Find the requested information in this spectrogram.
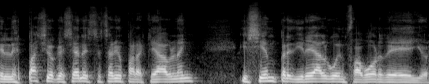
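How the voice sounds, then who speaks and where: Dark and mellow, this man's voice sits at a medium pitch. Its pitch variation is ordinary. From Ecuador, Esmeraldas. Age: 70s. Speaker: retired teacher and sports commentator. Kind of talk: interview.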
